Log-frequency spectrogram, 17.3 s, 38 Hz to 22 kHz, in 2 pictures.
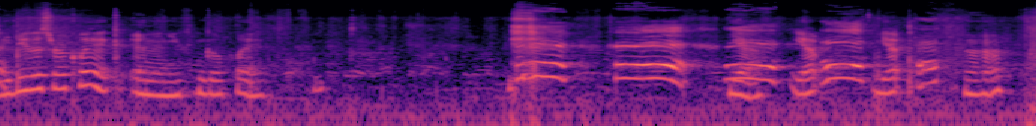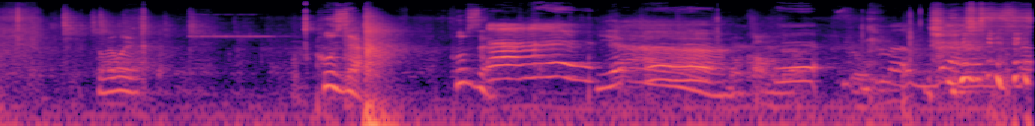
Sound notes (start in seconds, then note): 3.3 baby makes sounds; 12.7 baby attempts to say da-da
